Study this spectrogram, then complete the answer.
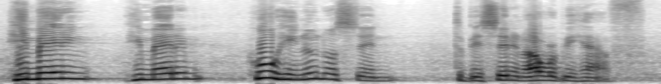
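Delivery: ordinary talk, nothing marked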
